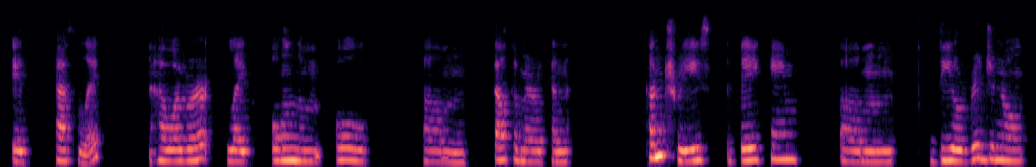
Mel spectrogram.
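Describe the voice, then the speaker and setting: A woman's voice: mid-range voice, highs cut off. A woman in her forties from Argentina, a native Spanish speaker, giving a chatty class presentation as a teacher with many fillers and asides. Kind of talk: casual recorded class presentation.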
